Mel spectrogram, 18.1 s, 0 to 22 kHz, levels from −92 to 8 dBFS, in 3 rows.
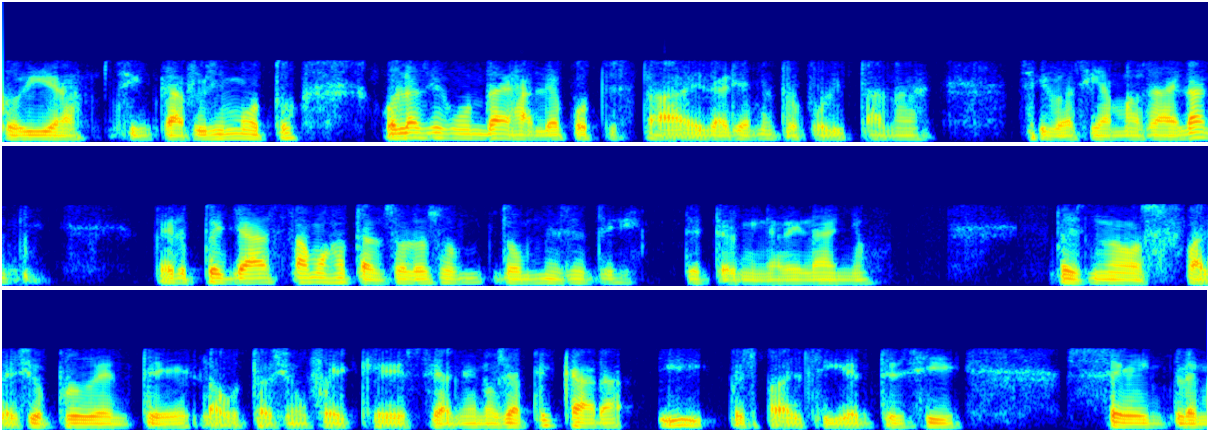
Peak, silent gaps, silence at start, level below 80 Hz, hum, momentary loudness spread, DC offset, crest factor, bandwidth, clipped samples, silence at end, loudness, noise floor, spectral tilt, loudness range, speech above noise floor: -4 dBFS; none; 0 s; -64 dBFS; none; 11 LU; under 0.1%; 20 dB; 4.1 kHz; under 0.1%; 0 s; -25 LUFS; -62 dBFS; -7.5 dB/octave; 4 LU; 38 dB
